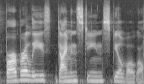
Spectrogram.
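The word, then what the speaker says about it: Barbara Lee Diamonstein-Spielvogel: It's Barbara Lee Diamondstein Spielvogel.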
